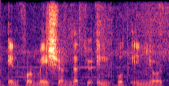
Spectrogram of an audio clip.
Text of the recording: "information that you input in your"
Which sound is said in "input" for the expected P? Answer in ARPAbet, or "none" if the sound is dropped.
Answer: P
